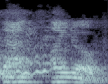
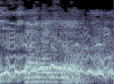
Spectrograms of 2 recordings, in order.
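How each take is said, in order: First: Said in the usual way. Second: High-pitched mock certainty; squeaky high. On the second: Shown as a demonstration. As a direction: jump way up high, drawn out.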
